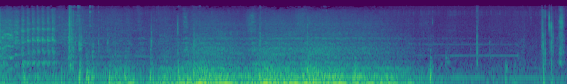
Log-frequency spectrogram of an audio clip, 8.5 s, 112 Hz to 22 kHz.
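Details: 4.7 engine restarted after warming up with oil pressure: it cranks and catches on the third try with throttle, stumbles unevenly, then dies. Hard start with stalling; cause suspected, not confirmed.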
